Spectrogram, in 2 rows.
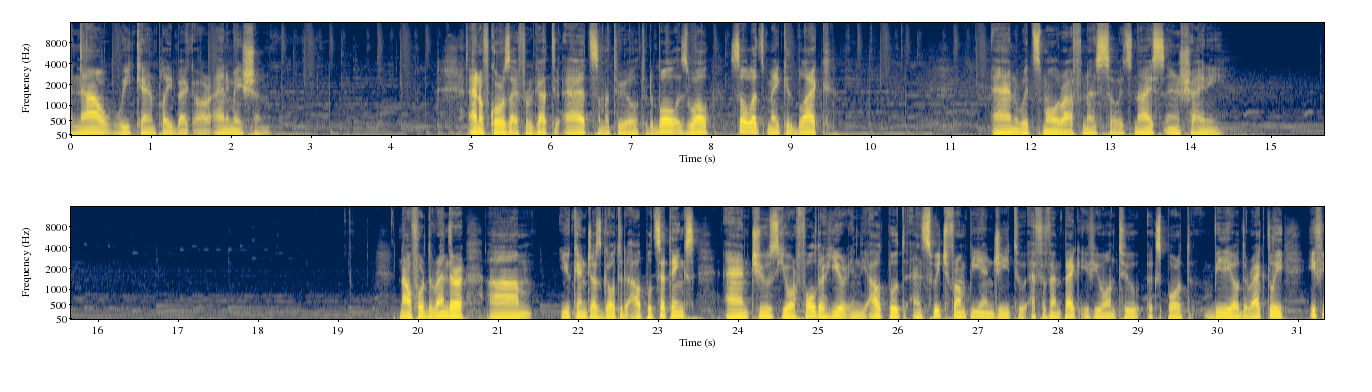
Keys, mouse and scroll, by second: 0.0 space, 4.8 space, 5.2-5.8 drag, 6.5 click, 7.7 click, 8.2 click, 8.9 click, 11.2-13.4 drag, 13.8 space, 19.0 click, 22.2 click, 23.1-23.7 scroll down 2, 26.0-31.3 drag.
